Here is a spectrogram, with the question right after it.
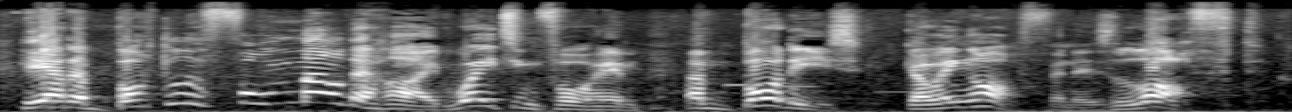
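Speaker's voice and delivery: ordinary talk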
